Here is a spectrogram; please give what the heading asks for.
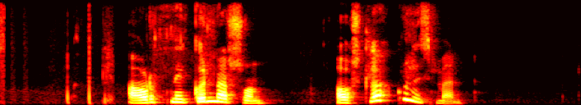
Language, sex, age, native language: Icelandic, female, 40-49, Icelandic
